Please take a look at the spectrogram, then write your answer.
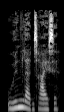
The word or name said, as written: UDENLANDSREJSER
